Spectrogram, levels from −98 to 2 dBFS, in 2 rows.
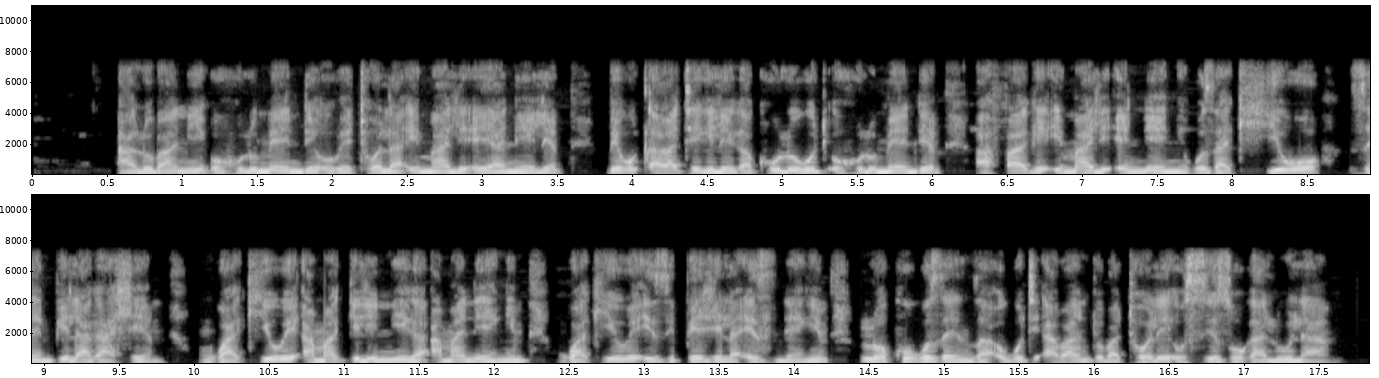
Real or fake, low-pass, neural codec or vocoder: real; 7.2 kHz; none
